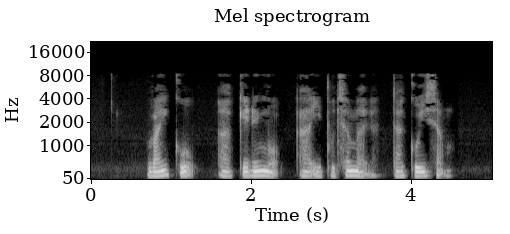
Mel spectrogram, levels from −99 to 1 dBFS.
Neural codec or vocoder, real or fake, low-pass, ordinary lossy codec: autoencoder, 48 kHz, 32 numbers a frame, DAC-VAE, trained on Japanese speech; fake; 9.9 kHz; MP3, 32 kbps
